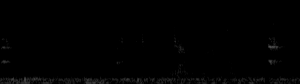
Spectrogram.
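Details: A Bengal kitten gives three short, bird-like chirps while hunting, spaced about a second apart, over a low room hum.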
